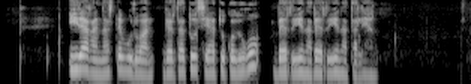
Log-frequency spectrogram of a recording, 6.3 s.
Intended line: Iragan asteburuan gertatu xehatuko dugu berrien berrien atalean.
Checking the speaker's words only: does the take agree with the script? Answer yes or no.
yes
